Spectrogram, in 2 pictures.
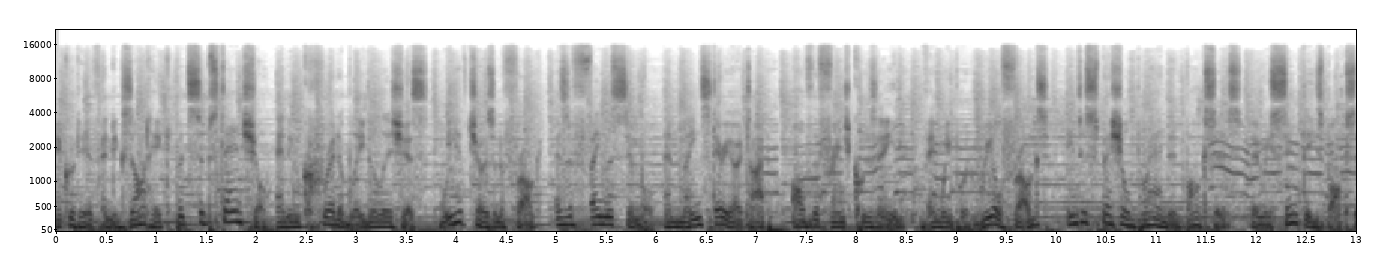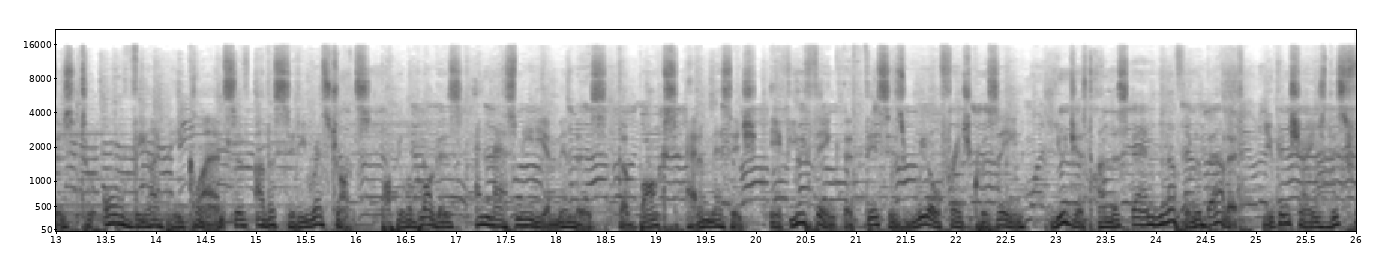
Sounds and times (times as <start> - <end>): Music: 0.0 - 26.0
Speech: 0.0 - 26.0.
